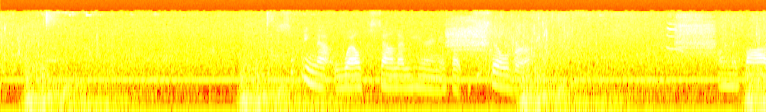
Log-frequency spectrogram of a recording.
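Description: Waves splash and churn around a small wooden boat.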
